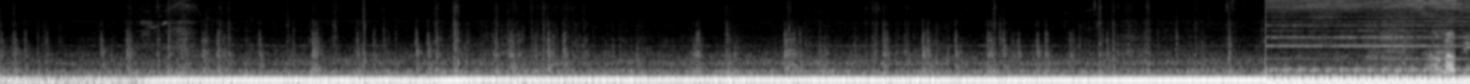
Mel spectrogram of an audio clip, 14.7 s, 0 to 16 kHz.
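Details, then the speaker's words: Lexus LS400 with the throttle floored: a deep, flat rumble that never climbs as the engine bogs and wants to die. Fuel starvation from a clogged fuel filter. "this is what the car is doing give the gas it just wants to die that's to the floor [Music] does not want to go at all"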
